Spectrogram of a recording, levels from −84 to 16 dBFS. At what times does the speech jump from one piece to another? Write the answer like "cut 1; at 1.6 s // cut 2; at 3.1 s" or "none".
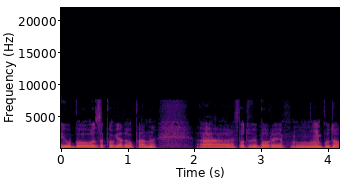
cut 1; at 2.6 s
